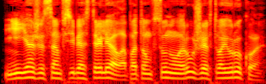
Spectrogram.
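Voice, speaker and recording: Man doing a calm, controlling husband. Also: medium pitch, fast talker, smooth, no room sound, studio quality, natural voice. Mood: insistent. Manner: firm, soothing yet commanding. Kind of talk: audiobook character reading.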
